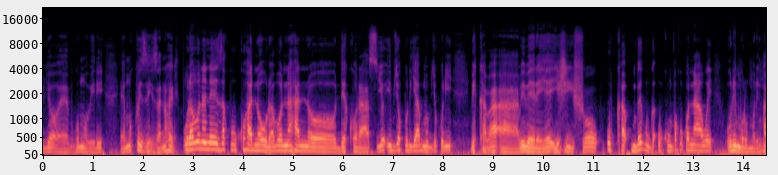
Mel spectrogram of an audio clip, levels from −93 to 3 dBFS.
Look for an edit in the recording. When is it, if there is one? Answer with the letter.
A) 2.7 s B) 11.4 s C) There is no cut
A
